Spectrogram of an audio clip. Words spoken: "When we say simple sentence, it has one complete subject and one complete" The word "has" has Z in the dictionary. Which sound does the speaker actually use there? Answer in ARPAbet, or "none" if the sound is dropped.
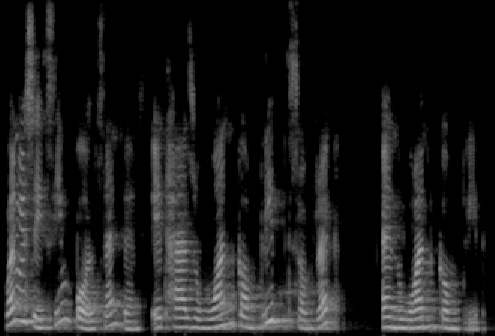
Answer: Z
